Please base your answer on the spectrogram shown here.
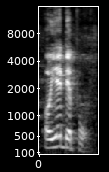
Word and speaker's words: Oyedepo: How do you pronounce his name, Shadi? Oyedepo.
